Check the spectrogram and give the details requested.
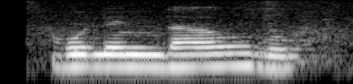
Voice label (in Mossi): "bolen-daoogo", moore; axle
